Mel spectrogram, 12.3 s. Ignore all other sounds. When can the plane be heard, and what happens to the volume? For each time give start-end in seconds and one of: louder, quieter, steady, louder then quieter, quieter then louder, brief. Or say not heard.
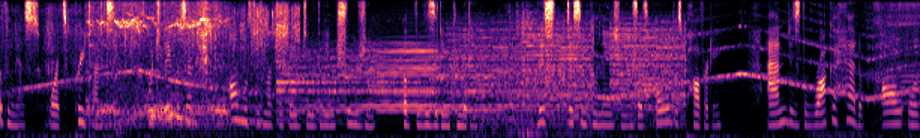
not heard.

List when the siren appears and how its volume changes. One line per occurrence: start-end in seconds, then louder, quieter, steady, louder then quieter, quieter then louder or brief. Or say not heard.
0.0-12.2 louder then quieter.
